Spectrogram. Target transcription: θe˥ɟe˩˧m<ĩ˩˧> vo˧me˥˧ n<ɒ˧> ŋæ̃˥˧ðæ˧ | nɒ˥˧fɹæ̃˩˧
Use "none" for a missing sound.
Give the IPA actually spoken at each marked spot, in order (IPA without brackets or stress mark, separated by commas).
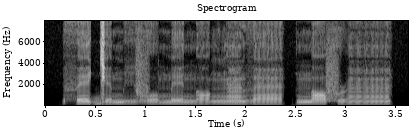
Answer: i˩˧, ɒ˩˧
